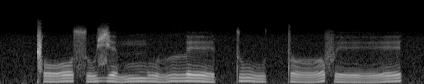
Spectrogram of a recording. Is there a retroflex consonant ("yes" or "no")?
no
